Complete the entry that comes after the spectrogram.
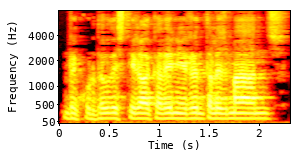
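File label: toilet, Catalan; household; tuxpaint-stamps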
